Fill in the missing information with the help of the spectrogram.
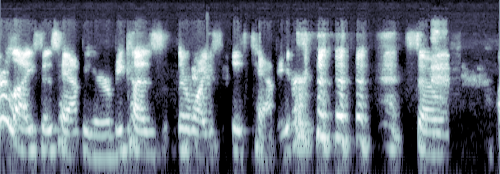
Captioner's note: laughs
